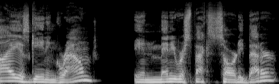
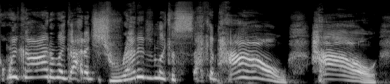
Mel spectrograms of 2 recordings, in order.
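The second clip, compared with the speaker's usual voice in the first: very high, squealed disbelief; mock-freakout in a high, strained pitch; hammed-up amazement; 13 semitones higher than usual. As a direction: act blown away, voice shooting way up. Acting out amazement at instant reply.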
